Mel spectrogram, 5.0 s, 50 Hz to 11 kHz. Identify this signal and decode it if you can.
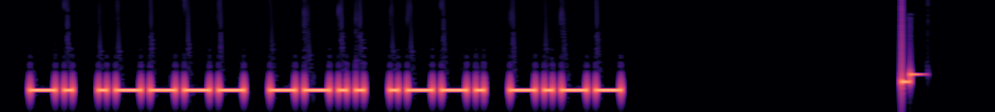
Morse code, heard as a keyed tone, about 27 wpm, 700 Hz. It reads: N1ZPY
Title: USA Callsign DE Callsign - 5 Characters - 28wpm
